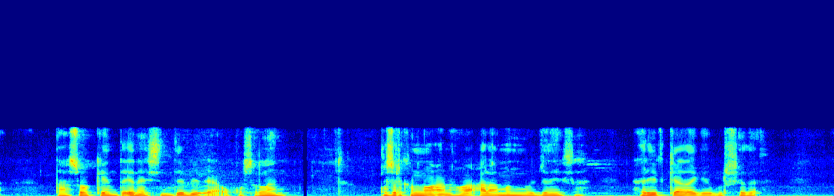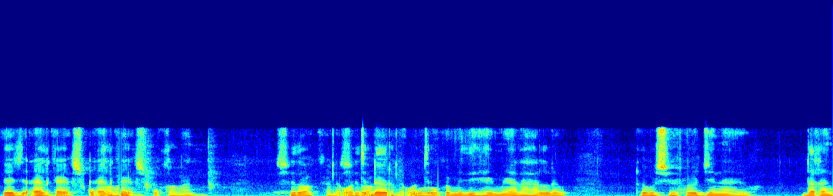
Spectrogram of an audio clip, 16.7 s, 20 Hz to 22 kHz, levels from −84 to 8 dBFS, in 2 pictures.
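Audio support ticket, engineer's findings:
Packet loss on the ADPCM call at 3.04 s and 9.54 s. Silent gaps of 40 ms and 20 ms, which fits two packets, then one. Decoder predictor falls out of step, so speech returns slightly distorted after each hole.

Doubled audio track, 9.25 to 12.73 s. Full-band copy trails by roughly 0.7 s, about 5 dB down, dry, with an abrupt start and stop. Likely a second, slower capture path.

G.722 wideband coding at 64 kbit/s, faint upper-band hiss.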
